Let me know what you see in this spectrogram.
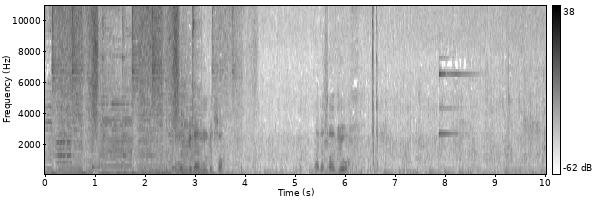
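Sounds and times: wind buffeting microphone: 1.9 - 10.0
faint background music: 2.4 - 9.6.

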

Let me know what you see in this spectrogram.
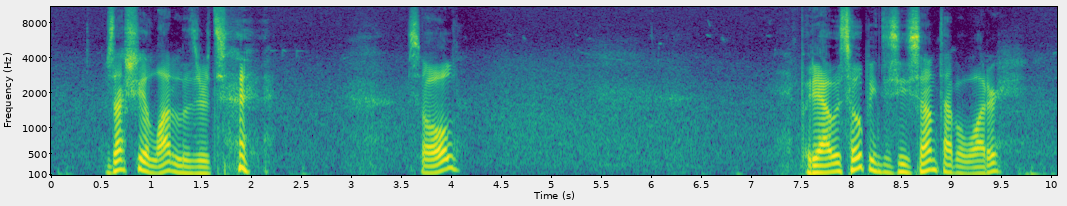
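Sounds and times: faint outdoor background noise: 0.0 - 10.0
man's voice: 7.5 - 9.6.

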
